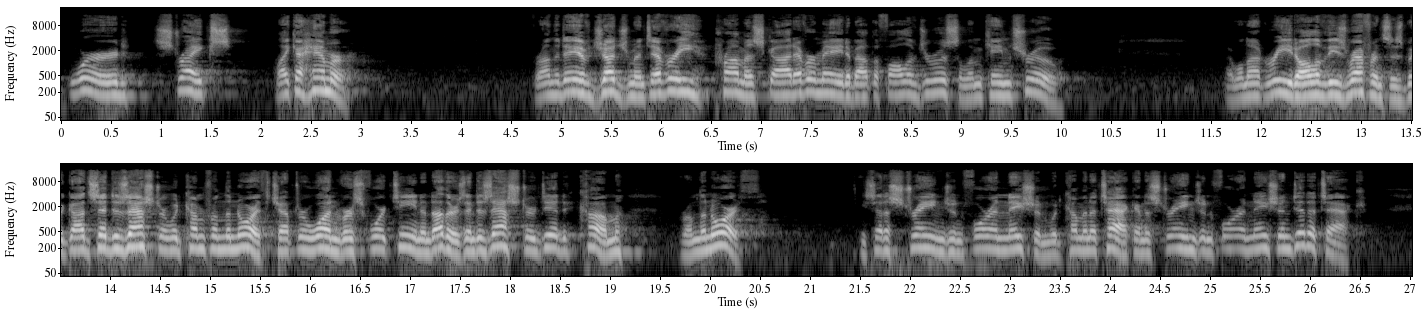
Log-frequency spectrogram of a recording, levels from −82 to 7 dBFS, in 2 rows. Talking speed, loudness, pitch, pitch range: 160 wpm, -18 LUFS, 185 Hz, 165-200 Hz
